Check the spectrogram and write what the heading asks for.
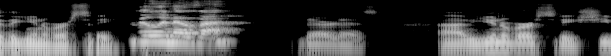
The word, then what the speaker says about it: Villanova: by politics after attending immigration law courses at villanovic how do you say the university Villanova there it is University she began serving as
